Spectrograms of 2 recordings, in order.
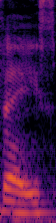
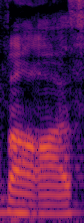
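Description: First: It is said with a plain, everyday pronunciation. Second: It is said with a posh, refined pronunciation. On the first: This is seen as the lower-class way. "because vase is lower class" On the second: The speaker wants to sound upper class. "that fake refined"

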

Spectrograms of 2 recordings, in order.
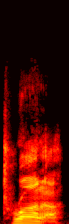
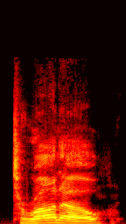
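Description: First: The word is squeezed down to about two syllables. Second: The second T is dropped from the word. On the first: The speaker has lived there a very long time. "if you've been here forever" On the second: The speaker has lived there a few years. "if you're here, you've been here about 5 years"

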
